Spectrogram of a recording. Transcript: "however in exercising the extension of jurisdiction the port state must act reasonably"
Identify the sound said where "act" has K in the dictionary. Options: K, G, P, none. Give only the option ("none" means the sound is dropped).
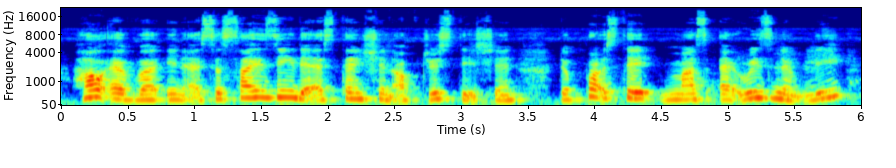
none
